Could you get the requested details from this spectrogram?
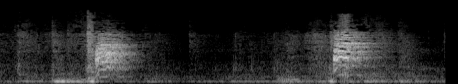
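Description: Blue-and-yellow macaw chicks give two harsh, raspy squawks about two seconds apart, over a low steady hum.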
